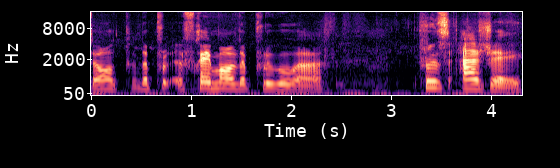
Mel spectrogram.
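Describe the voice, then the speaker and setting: A woman with an English accent, her intonation lively, her pace very slow. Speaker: ceremony organiser. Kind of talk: memorial ceremony address.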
